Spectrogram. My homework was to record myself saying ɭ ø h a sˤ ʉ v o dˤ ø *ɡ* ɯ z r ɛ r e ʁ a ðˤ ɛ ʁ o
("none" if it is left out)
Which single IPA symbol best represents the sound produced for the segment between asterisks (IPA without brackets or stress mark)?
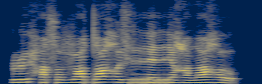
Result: ʁ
